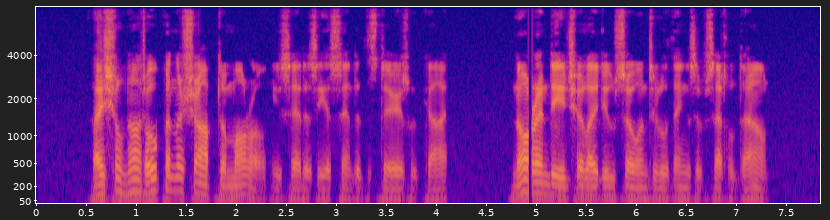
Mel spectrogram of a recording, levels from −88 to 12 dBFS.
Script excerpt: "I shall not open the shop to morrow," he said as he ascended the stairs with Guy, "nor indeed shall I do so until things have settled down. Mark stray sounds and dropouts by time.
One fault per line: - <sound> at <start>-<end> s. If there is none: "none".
- dropout at 4.9-5.0 s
